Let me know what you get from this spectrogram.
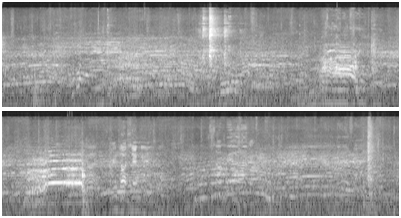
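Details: Jumbo cattle arriving at an Indonesian livestock site: a dense chorus of repeated arching moos from many animals, with occasional sharp knocks and voices in the background.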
